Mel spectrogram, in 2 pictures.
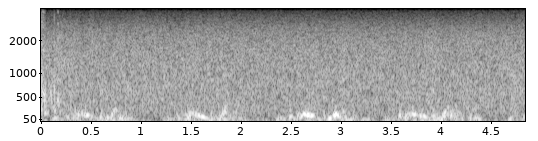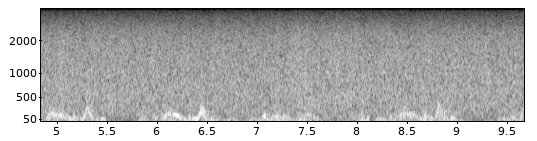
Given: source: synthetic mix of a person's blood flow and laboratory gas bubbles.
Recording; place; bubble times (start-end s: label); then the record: Doppler ultrasound of blood flow; precordium
0.00-0.41 s: bubbles
From the record:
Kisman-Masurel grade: 212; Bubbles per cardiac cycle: several, 3 to 8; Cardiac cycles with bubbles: 1 to 10%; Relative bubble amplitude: moderate (0.250 to 0.450); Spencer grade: 1 (occasional bubble signal discernible with the cardiac motion signal, with majority of cardiac periods free of bubbles); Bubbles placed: anywhere in the cardiac cycle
